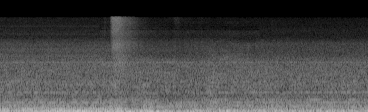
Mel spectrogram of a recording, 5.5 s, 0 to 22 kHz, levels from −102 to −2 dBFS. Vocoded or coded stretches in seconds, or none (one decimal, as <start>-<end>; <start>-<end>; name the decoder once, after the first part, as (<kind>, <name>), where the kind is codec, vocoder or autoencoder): 1.5-3.9 (codec, SNAC)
